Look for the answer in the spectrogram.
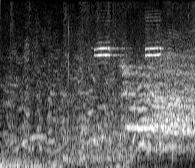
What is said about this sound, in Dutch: je hoort het al. Het fluitsignaal klinkt en SW Houten is kampioen.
